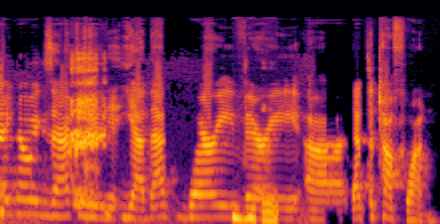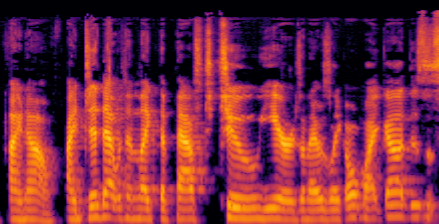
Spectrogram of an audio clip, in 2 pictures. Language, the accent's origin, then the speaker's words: English; New York City, New York, United States; I feel like even as a New Yorker, like today I had to go and get a small little suitcase.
